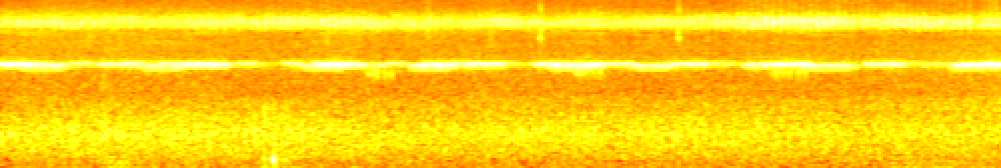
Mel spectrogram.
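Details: Night chorus of crickets in forest: steady high-pitched trills swelling in short pulses, a thin hiss higher still, wind rushing beneath and one soft knock partway through.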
